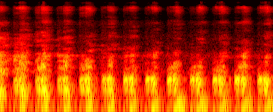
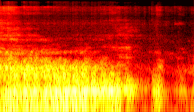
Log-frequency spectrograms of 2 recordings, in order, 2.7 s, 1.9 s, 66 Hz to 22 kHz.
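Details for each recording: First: 2017 Harley-Davidson Ultra Limited 107 V-twin just fitted with Thundermax ECM and O2 sensors, settling after startup: even, loping idle with steady low thump, no misses, tone improving as it warms up. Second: 2017 Harley-Davidson Ultra Limited 107 after Thundermax EFI install, first start: fires with a lumpy, uneven rumble, then sags and stumbles; rough running as air purges from the fuel line after fuel pump work.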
